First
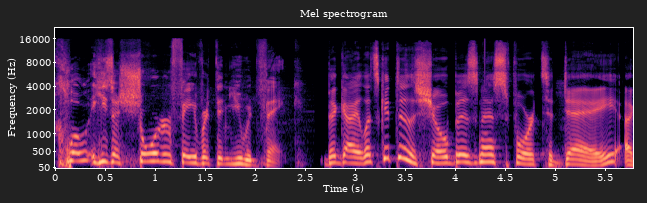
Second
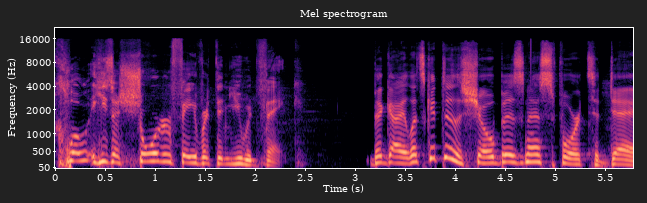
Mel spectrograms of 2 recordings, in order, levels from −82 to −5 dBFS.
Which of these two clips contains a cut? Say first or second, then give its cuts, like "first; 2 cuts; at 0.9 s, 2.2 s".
first; 1 cut; at 2.6 s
